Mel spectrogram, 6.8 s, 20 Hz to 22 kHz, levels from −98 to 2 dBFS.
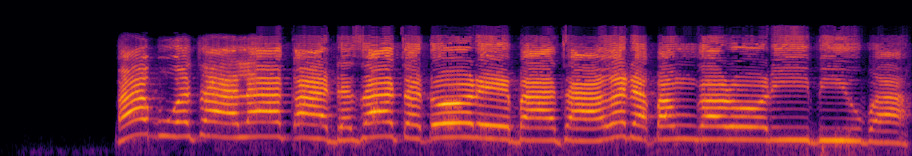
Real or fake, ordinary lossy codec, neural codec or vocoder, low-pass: real; Opus, 16 kbps; none; 10.8 kHz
